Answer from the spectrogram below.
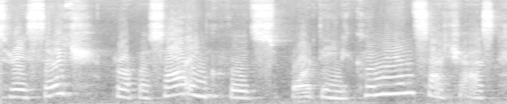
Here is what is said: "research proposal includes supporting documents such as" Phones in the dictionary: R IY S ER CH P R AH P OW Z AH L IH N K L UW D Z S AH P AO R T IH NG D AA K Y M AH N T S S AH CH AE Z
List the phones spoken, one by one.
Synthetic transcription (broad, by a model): R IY S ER CH P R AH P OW S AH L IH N K L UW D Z S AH P AO R T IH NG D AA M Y AH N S S AH CH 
